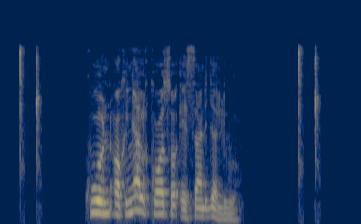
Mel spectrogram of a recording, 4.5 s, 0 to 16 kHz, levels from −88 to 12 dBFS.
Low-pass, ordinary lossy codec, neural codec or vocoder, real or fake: 7.2 kHz; none; codec, 16 kHz, 16 kbps, FreqCodec, larger model; fake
